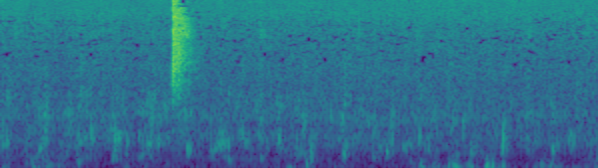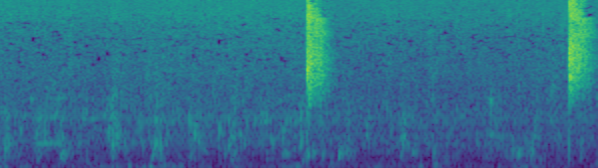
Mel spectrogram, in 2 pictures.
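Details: Water drips and splashes at a river crossing, punctuated by three loud sharp cracks, with no animal voices.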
